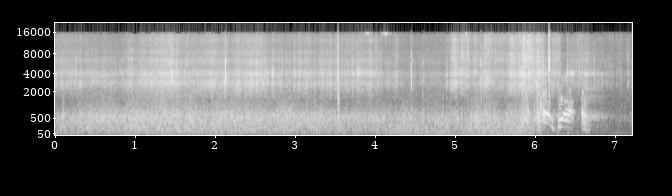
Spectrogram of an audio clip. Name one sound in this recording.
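Bike tyres roll and rattle quickly over dry leaves and rough ground.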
